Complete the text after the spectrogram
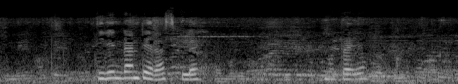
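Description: Several people talk nearby outdoors.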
